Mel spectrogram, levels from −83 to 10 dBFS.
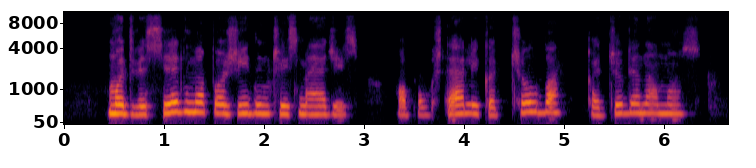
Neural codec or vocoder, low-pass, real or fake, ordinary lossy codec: codec, 24 kHz, 3 kbps, HILCodec; 9.9 kHz; fake; Opus, 24 kbps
